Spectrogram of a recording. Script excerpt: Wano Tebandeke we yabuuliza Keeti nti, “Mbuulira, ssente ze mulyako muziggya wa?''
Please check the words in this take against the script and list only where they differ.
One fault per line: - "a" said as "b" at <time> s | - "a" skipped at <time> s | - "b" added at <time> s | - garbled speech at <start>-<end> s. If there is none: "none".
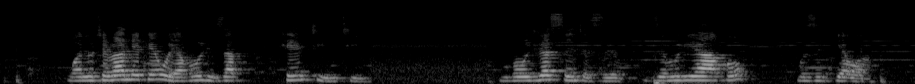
none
